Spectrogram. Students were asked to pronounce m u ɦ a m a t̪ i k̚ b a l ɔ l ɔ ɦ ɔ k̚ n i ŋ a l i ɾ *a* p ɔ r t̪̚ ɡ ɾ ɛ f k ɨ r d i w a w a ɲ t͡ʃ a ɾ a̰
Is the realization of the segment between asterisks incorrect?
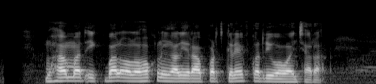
no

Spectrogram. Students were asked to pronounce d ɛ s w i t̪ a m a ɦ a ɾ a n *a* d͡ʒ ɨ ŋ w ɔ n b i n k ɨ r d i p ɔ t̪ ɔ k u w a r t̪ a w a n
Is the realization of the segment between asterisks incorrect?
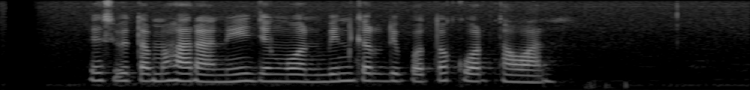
yes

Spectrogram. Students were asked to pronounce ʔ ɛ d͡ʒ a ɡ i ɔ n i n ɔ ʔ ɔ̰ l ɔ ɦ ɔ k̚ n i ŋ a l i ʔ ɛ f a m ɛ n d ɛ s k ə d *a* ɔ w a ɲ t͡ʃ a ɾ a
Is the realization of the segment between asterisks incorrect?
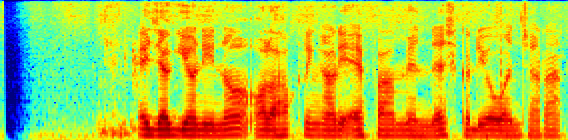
yes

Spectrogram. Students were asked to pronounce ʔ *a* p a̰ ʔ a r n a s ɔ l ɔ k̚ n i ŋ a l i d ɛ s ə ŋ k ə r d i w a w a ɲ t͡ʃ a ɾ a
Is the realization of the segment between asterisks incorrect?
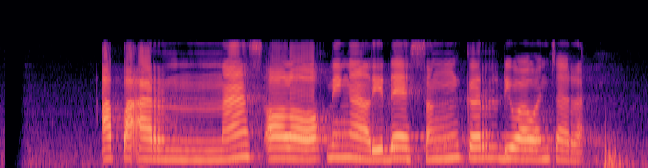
no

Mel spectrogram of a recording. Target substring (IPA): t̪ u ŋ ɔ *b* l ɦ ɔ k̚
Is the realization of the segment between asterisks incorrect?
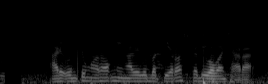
yes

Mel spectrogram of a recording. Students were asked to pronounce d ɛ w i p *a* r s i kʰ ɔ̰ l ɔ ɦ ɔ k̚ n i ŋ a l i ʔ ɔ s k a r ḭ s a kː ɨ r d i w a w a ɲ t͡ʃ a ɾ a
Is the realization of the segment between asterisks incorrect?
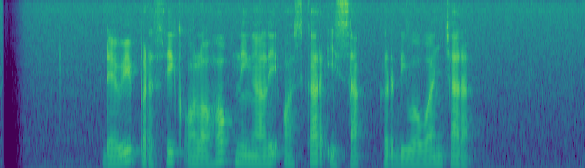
yes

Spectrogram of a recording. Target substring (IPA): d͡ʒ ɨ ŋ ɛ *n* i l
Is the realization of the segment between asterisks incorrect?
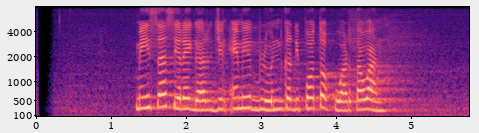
yes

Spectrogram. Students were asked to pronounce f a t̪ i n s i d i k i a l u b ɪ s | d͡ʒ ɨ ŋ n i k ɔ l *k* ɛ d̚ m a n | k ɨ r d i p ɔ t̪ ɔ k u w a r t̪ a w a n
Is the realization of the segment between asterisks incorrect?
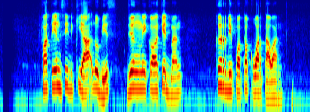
no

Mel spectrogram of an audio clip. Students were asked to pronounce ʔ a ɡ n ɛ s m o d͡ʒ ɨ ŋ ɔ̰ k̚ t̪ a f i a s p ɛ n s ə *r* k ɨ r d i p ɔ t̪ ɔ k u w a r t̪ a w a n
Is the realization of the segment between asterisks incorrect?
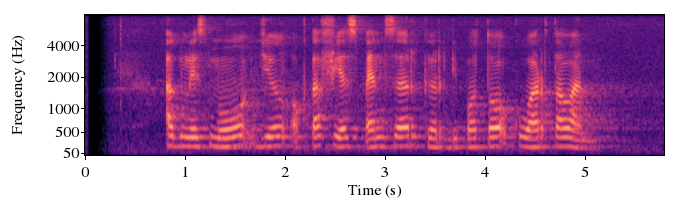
no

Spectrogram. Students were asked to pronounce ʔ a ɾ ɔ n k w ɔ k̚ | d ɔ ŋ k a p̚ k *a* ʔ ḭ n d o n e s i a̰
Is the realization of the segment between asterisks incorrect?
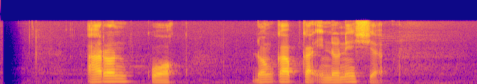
no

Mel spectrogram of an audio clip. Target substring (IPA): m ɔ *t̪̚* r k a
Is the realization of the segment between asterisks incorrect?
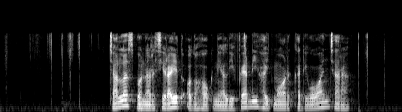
yes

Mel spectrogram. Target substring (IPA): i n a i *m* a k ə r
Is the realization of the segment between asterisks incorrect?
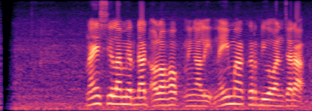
no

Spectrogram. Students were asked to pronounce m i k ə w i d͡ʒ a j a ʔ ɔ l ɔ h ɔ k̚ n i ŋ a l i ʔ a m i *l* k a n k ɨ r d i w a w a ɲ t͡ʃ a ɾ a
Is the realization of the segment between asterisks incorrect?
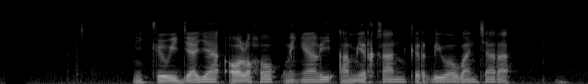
yes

